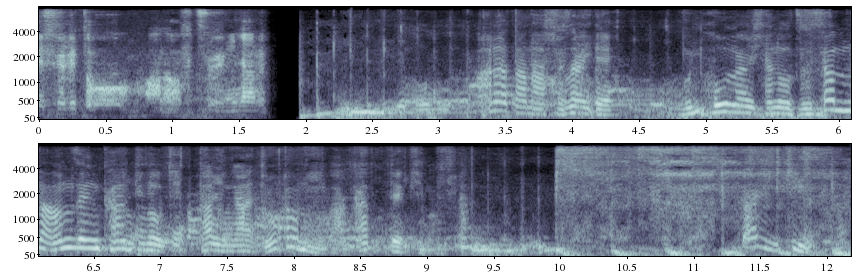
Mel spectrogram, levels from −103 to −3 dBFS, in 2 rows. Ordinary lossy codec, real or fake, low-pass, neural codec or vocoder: AAC, 48 kbps; fake; 7.2 kHz; codec, 16 kHz in and 24 kHz out, 1.1 kbps, FireRedTTS-2 codec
